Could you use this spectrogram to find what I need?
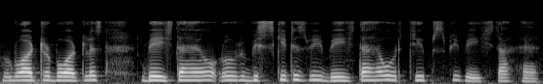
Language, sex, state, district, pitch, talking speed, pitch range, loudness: Hindi, female, Bihar, West Champaran, 190 Hz, 155 wpm, 175-195 Hz, -18 LUFS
